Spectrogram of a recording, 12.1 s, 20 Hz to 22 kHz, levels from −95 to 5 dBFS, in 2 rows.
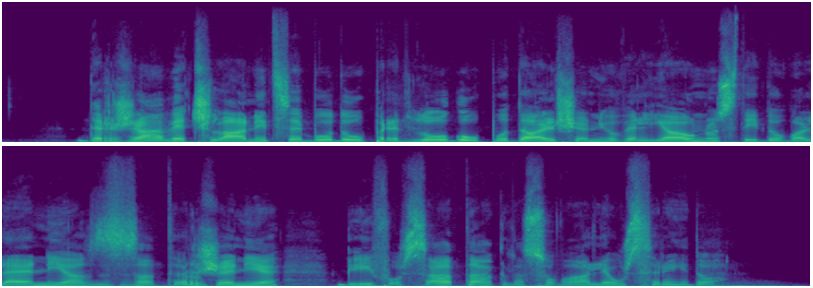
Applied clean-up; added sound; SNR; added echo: neural mask model Resemble Enhance denoiser.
